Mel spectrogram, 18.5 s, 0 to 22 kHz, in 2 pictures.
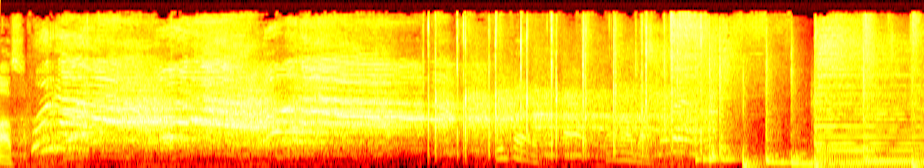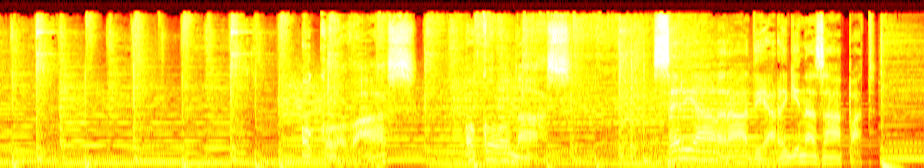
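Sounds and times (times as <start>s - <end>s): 
speech: 0.0s - 0.8s, 5.0s - 7.3s, 12.2s - 15.1s, 15.8s - 18.0s
group of children shouting a joyful cheer: 0.3s - 7.1s
music track: 8.2s - 18.4s.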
